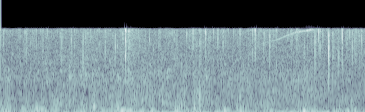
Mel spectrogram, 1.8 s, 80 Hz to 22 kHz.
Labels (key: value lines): label: biophony, dolphin
recorder: SoundTrap 500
